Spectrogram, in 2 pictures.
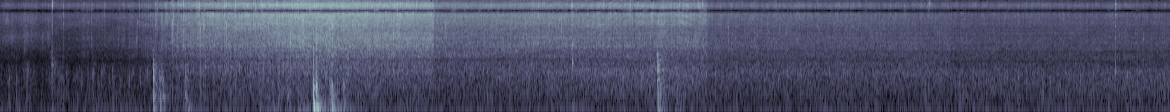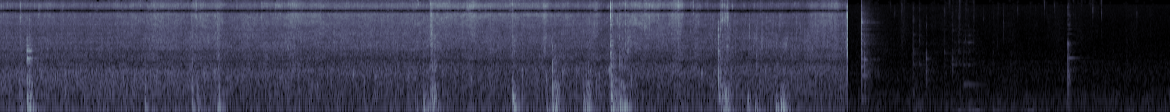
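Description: Food sizzling in a hot frying pan while it is stirred, with occasional knocks of the utensil against the pan. The sizzle jumps louder about two seconds in and eases off in steps. It cuts off suddenly near the end, leaving a few faint clinks.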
